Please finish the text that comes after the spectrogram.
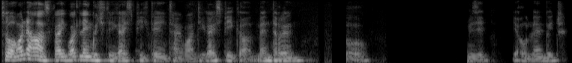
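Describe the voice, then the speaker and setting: A man's voice: mid-range voice, normal speed, pauses often. Friendly man chatting with questions. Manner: friendly, curious, asks lots of questions. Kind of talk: casual chat.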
